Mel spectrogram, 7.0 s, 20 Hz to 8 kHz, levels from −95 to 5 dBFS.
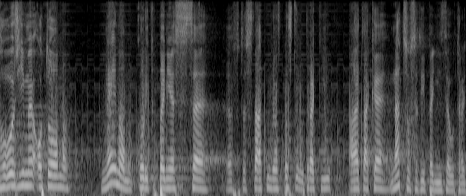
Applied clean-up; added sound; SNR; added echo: neural separator model SepFormer DNS4.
